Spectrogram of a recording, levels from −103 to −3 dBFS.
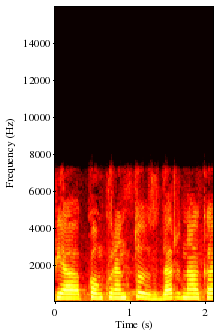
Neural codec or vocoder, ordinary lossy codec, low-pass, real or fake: none; Opus, 64 kbps; 7.2 kHz; real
